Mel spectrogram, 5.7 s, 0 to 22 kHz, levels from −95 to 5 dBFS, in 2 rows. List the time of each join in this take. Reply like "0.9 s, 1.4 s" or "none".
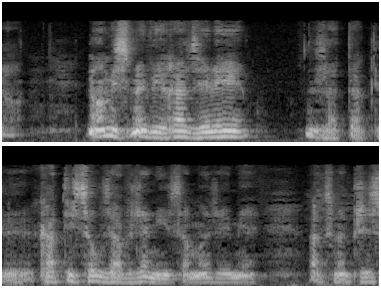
2.2 s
